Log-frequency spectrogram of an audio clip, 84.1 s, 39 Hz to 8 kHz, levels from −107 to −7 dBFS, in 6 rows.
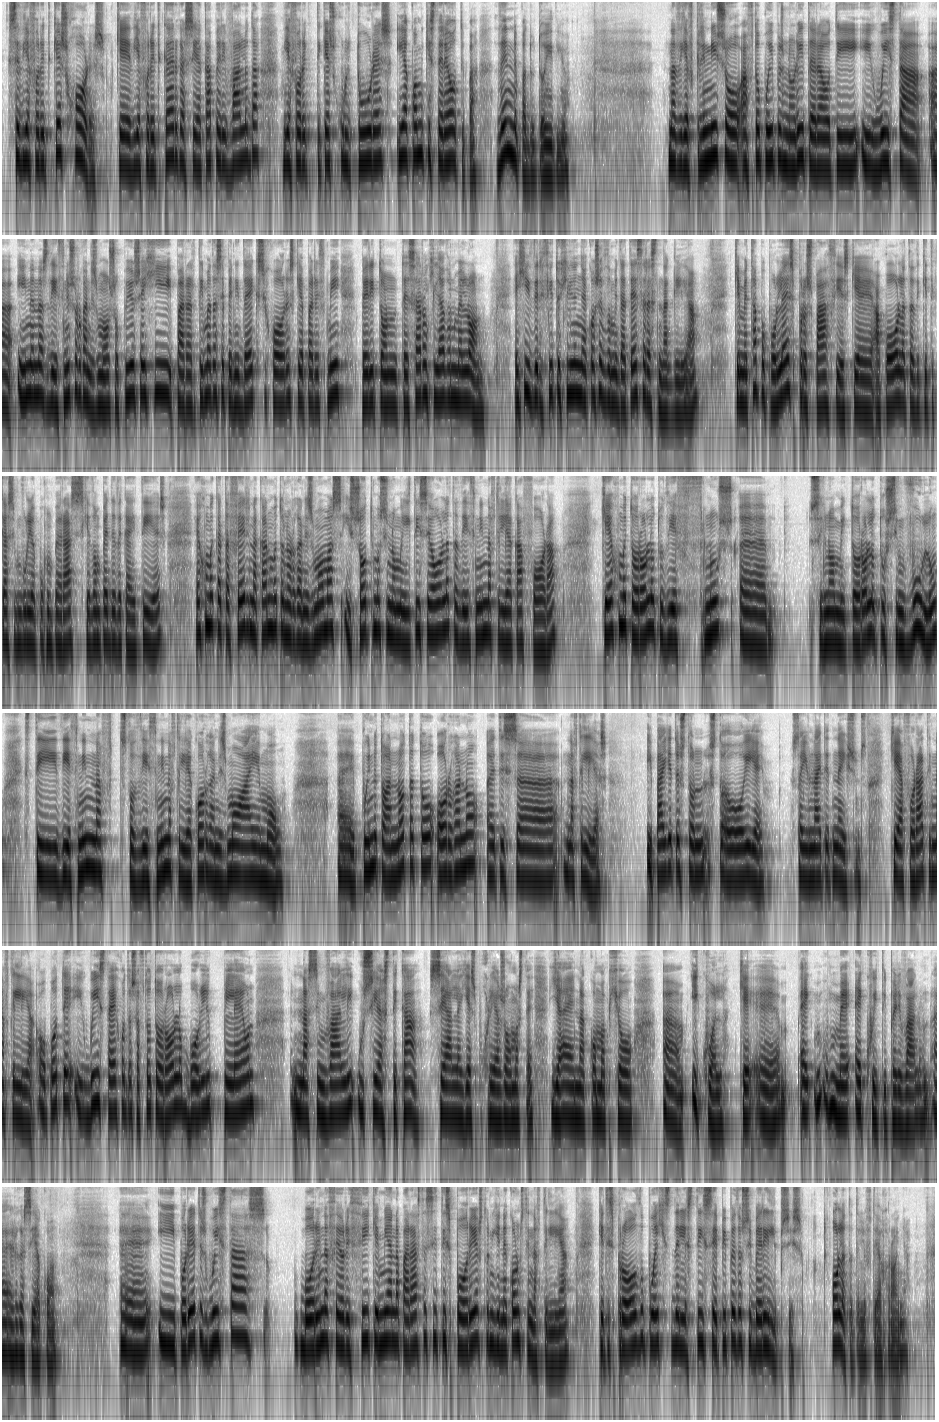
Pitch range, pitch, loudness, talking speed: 180-215 Hz, 195 Hz, -19 LUFS, 130 wpm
